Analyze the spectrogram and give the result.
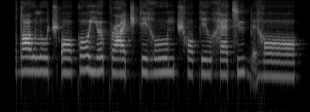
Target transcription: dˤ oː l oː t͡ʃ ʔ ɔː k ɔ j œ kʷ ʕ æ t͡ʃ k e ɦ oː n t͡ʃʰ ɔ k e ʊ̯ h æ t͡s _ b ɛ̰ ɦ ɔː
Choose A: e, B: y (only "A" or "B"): B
